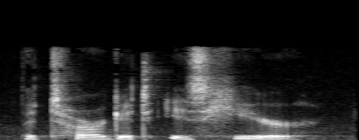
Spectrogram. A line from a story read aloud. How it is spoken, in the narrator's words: he said softly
